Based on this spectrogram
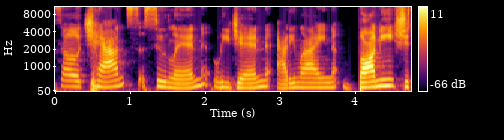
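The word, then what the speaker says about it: Xuelynn: it's spelled x-u-e-l-y-n-n so if you pronounce it in Hmong it's sulin but in to make it easy for everyone we just say sulin Okay Q okay q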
